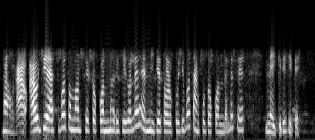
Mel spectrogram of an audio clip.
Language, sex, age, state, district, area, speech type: Odia, female, 45-60, Odisha, Sambalpur, rural, conversation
